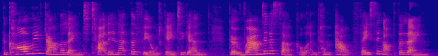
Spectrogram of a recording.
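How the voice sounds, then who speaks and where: A woman's voice: on the high side, expressive, normal speed, bright, forceful tone. A woman reading a children's story aloud expressively, with dramatic emphasis. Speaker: storyteller, school reader.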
